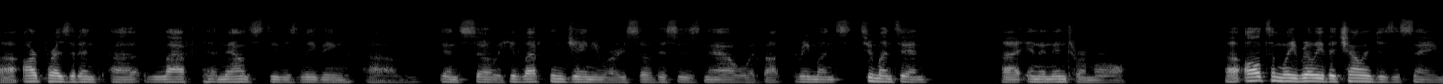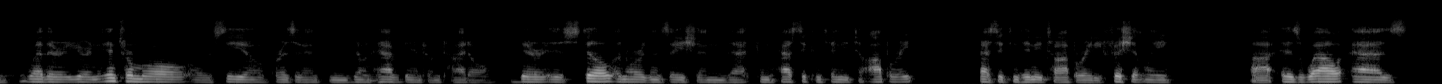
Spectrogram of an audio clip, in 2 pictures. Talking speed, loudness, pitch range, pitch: 160 wpm, -34 LUFS, 110-125 Hz, 115 Hz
